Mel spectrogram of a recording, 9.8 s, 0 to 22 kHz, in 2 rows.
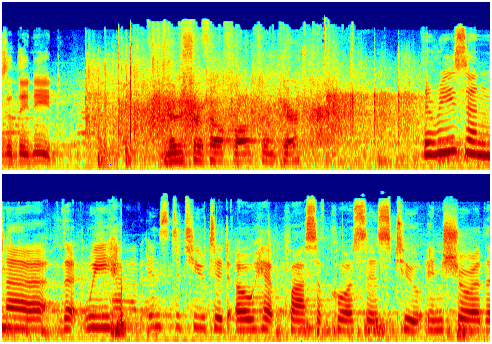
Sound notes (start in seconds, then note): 3.9 applause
